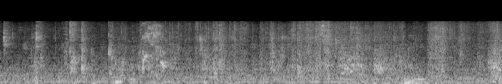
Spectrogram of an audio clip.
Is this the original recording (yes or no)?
yes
